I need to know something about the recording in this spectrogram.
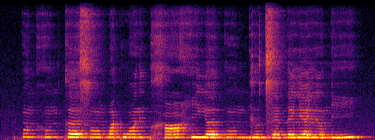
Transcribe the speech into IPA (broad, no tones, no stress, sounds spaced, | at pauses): p õ n h ũ n k ɜ s õ b ɑ k w ɔ̃ ɾʲ ũ k x ɑ̃ h i j ɜ k ũ n ɡʲ u d͡z ɛ n ɛ lʲ ɑ lʲ ɔ n i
